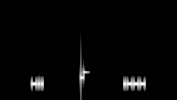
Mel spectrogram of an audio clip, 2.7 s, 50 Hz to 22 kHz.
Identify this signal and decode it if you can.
Morse code, heard as a keyed tone, about 50 wpm, 700 Hz. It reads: D J
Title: Single Letters - Rapid-Fire 50wpm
